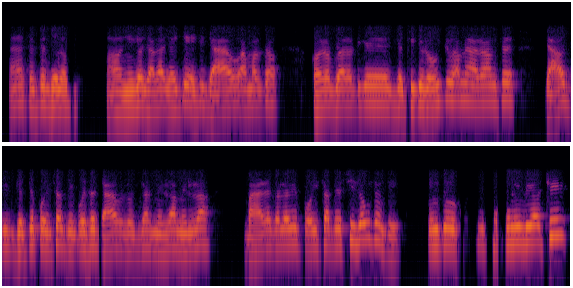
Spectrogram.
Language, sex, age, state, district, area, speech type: Odia, male, 60+, Odisha, Sundergarh, rural, conversation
